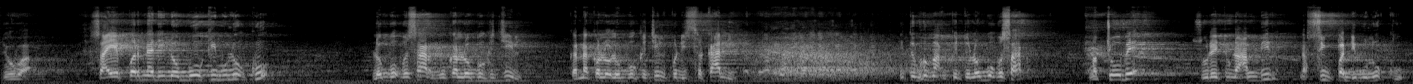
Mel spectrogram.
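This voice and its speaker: A man preaching a sermon, animated, acting out mothers and children in raised voices. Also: fairly high pitch, background noise. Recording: echoey hall with faint ambience.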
